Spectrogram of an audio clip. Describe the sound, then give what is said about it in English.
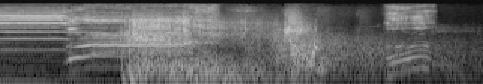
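A loud blast as a farmer fires a gun at Raditz in a Dragon Ball Z scene. The sharp burst is framed by voices just before and after. “So he shoots Raditz in the face.”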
